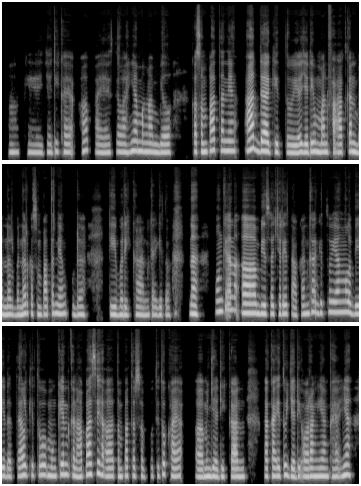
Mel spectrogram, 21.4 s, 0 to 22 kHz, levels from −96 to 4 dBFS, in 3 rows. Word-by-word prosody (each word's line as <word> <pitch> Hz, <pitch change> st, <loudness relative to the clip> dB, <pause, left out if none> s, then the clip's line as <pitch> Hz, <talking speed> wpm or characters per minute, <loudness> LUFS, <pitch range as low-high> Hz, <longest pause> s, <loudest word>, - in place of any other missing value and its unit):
Oke, 205 Hz, 0 st, -7 dB, 0.3 s
jadi 205 Hz, +1 st, -4 dB
kayak 210 Hz, -1 st, -3 dB, 0.2 s
apa 235 Hz, -5 st, -4 dB
ya, 195 Hz, -, -2 dB
istilahnya 210 Hz, +3 st, -1 dB
mengambil 205 Hz, -3 st, +1 dB, 0.3 s
kesempatan 245 Hz, +4 st, 0 dB
yang 245 Hz, 0 st, +1 dB, 0.2 s
ada 245 Hz, -4 st, +6 dB
gitu 200 Hz, -1 st, -2 dB
ya, 190 Hz, +2 st, +3 dB
jadi 205 Hz, +2 st, +2 dB
memanfaatkan 210 Hz, 0 st, +1 dB
bener-bener 195 Hz, +2 st, +1 dB
kesempatan 210 Hz, +1 st, -3 dB
yang 220 Hz, 0 st, +1 dB, 0.2 s
udah 200 Hz, +1 st, -2 dB, 0.5 s
diberikan, 190 Hz, -1 st, -1 dB
kayak 190 Hz, -2 st, -5 dB
gitu. 190 Hz, +1 st, -8 dB, 0.4 s
Nah, 215 Hz, -2 st, +3 dB, 0.3 s
mungkin, 280 Hz, +3 st, -1 dB
eee, 235 Hz, 0 st, +6 dB
bisa 220 Hz, 0 st, +1 dB
ceritakan 215 Hz, -1 st, -2 dB
Kak 255 Hz, -2 st, -2 dB
gitu, 240 Hz, +3 st, -5 dB
yang 260 Hz, 0 st, +1 dB
lebih 215 Hz, -3 st, +1 dB
detail 210 Hz, +4 st, 0 dB
gitu, 235 Hz, +1 st, -1 dB
mungkin 225 Hz, +4 st, +2 dB
kenapa 220 Hz, +2 st, +3 dB
sih, 280 Hz, +2 st, +3 dB
eee, 205 Hz, -4 st, +2 dB
tempat 215 Hz, +2 st, -2 dB
tersebut 205 Hz, -1 st, -4 dB
itu 260 Hz, -, +1 dB
kayak, 215 Hz, -3 st, -1 dB, 0.3 s
eee, 190 Hz, -1 st, +3 dB
menjadikan 195 Hz, -1 st, +1 dB, 0.4 s
Kakak 210 Hz, 0 st, +2 dB
itu 220 Hz, -, -3 dB, 0.2 s
jadi 200 Hz, +2 st, +1 dB
orang 205 Hz, +1 st, +2 dB
yang 205 Hz, 0 st, +2 dB
kayaknya, 205 Hz, +4 st, +1 dB
210 Hz, 135 wpm, -24 LUFS, 200-230 Hz, 0.5 s, ada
